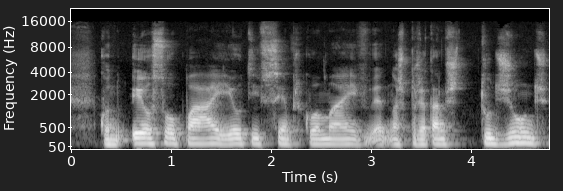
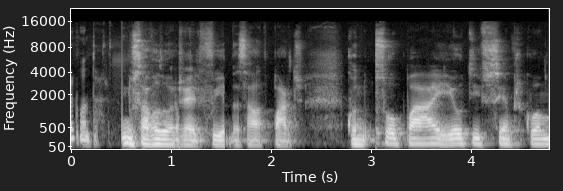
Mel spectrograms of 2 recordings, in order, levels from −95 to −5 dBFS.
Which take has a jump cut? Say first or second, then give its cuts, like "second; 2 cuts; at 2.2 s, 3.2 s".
second; 3 cuts; at 1.1 s, 1.5 s, 3.1 s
